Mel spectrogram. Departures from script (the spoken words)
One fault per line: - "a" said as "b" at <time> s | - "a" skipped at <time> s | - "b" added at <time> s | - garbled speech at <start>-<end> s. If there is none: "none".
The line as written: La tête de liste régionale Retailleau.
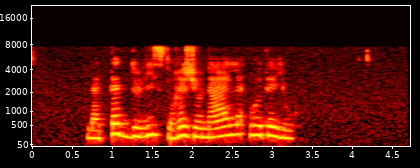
none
